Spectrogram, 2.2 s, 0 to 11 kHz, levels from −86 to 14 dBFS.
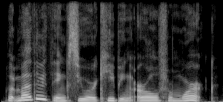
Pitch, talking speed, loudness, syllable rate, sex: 210 Hz, 240 wpm, -16 LUFS, 6.3 syllables/s, female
